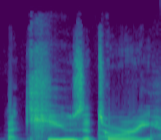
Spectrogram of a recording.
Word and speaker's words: accusatory: Accusatory? Like exactory? Accusatory. Oh, the second syllables are stressed. Second syllable is stressed.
